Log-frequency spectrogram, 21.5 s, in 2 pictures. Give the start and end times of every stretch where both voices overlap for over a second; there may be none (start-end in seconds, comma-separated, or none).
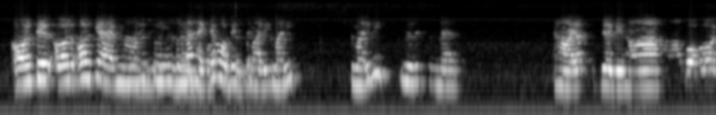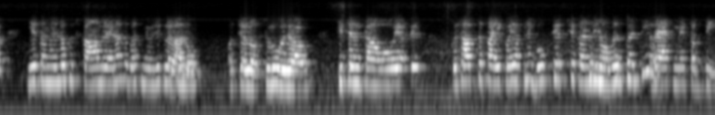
1.9-4.1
